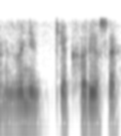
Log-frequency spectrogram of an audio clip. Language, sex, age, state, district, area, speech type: Kashmiri, male, 45-60, Jammu and Kashmir, Budgam, rural, conversation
